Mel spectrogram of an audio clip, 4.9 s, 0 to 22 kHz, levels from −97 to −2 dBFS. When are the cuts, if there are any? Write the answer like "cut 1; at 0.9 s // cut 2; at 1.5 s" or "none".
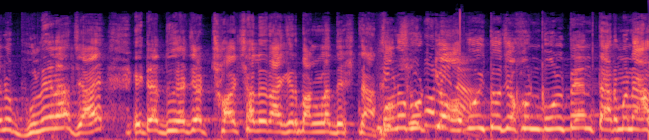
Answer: cut 1; at 2.9 s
